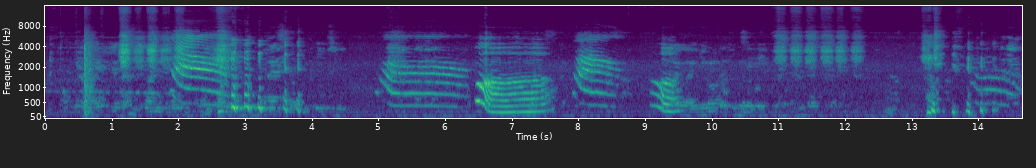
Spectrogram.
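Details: A playful house cat making strange vocal sounds: a run of varied meows, some rising then falling, one long whining cry, and short chirpy calls. A person talks and laughs between the cat's calls.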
